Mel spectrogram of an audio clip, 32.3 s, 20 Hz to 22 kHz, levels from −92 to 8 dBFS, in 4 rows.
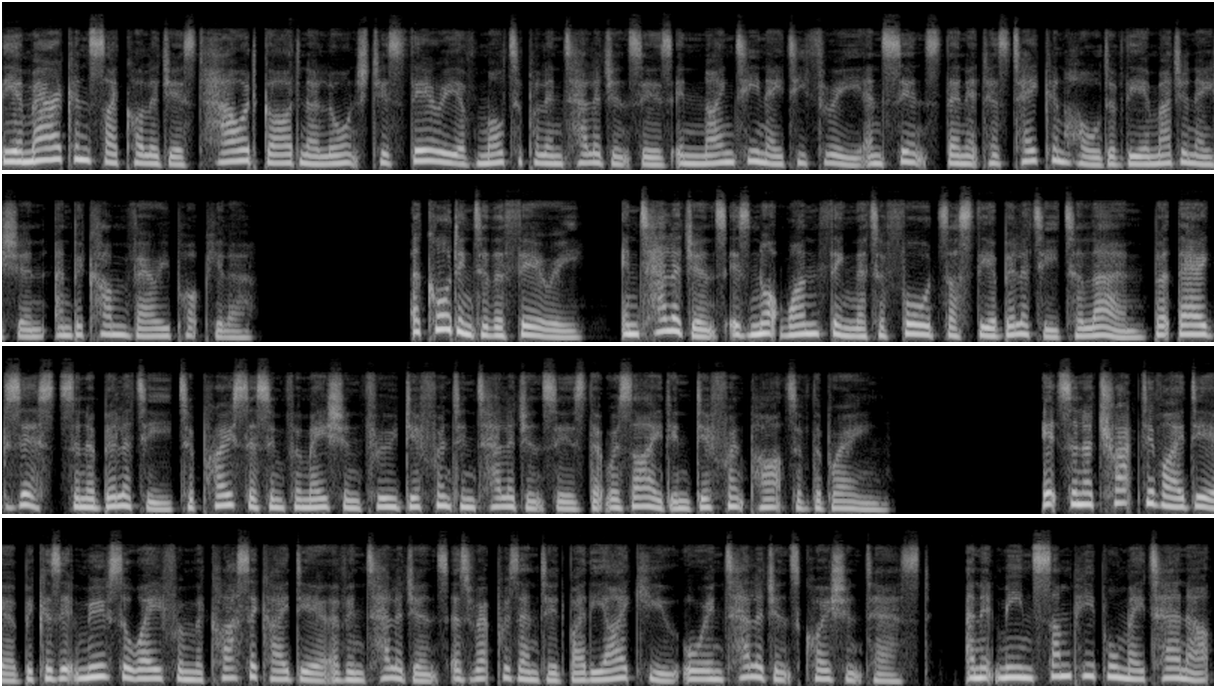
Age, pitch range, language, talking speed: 30-49, 175-220 Hz, English, 175 wpm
